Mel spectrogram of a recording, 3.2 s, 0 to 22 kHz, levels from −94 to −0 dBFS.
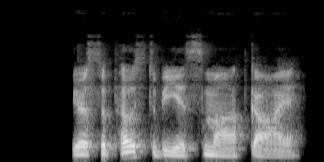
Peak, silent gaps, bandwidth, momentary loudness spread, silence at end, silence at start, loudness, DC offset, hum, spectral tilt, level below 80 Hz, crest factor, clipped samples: -2 dBFS; none; 9 kHz; 6 LU; 0.25 s; 0.7 s; -20 LUFS; under 0.1%; none; -6 dB/octave; -62 dBFS; 18 dB; under 0.1%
